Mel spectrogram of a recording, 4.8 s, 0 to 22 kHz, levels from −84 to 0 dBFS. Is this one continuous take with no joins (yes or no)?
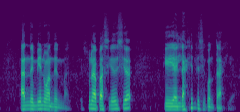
yes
